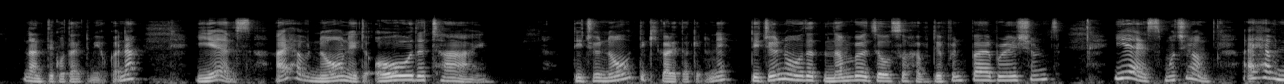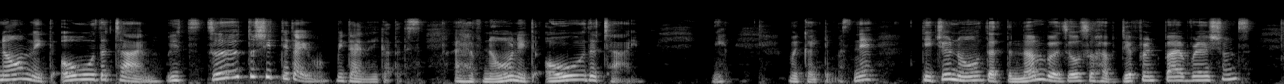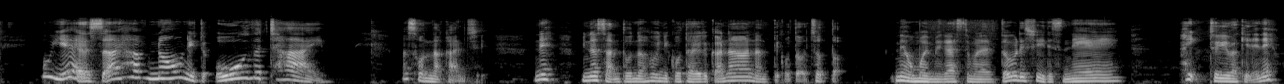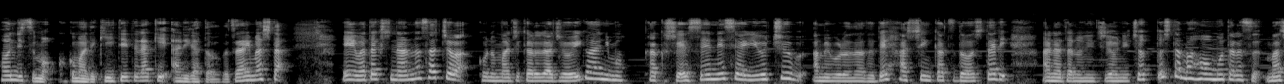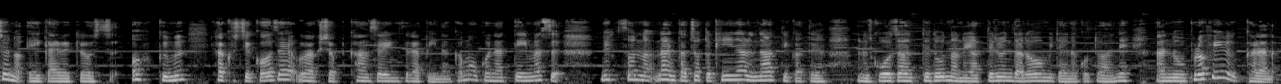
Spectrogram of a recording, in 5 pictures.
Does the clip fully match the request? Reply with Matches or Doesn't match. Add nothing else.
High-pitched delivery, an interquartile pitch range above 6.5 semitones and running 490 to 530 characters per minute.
Doesn't match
